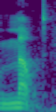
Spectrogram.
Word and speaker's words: Mt.: So if you're reading this, if you're reading a newspaper, you should pronounce this word like Mount.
